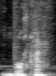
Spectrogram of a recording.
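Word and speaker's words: Rokr: This is a wooden kit from Rocker. I assume it's pronounced Rocker. It's R-O-K-R.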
